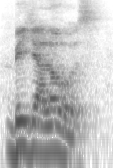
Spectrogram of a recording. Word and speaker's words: Villalobos: Vijay Lobos.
